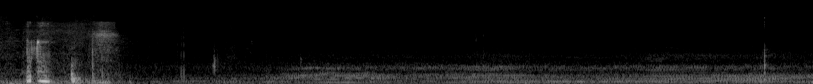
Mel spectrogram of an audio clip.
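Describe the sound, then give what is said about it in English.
A motorcycle engine sputters with a few loud, rough bursts, then settles into a steady, low idling rumble that continues until the end. “Yes, that's a motorcycle farting.”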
